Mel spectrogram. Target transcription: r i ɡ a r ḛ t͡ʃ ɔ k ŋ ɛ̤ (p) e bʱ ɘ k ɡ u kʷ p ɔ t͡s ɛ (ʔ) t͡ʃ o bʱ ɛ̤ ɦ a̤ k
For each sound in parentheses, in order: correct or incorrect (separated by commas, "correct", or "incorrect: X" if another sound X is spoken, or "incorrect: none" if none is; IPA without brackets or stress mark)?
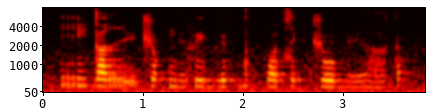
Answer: incorrect: f, incorrect: k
